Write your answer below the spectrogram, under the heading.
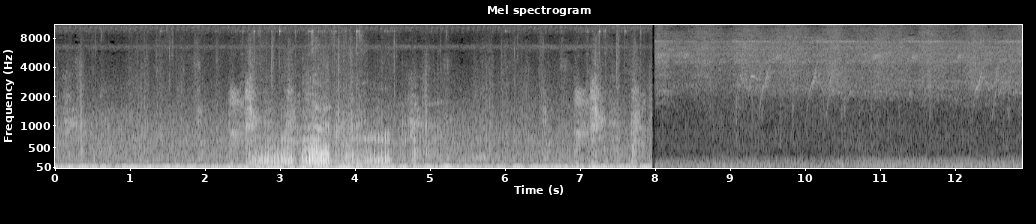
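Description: Sri Lankan leopard cubs growling as they tussle, loudest between about three and four and a half seconds in. After about eight seconds the sound switches abruptly to a faint, even high hiss.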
